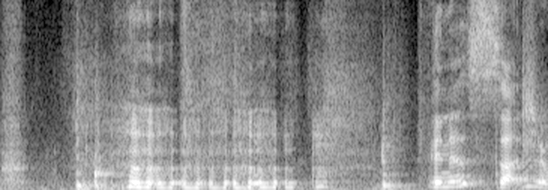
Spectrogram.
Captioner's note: chuckles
